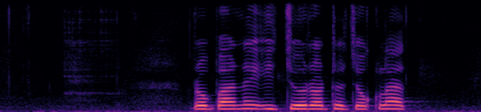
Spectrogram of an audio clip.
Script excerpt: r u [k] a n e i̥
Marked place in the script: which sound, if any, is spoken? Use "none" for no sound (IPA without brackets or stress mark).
p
